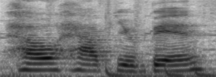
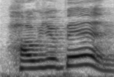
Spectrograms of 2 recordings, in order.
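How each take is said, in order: First: Each word is said separately and fully. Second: The words run together into one linked chunk. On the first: The speaker calls it wrong. "Au lieu de dire how have you been, qui est assez long et chiant" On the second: The speaker calls it right. "on va dire how have you been?"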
